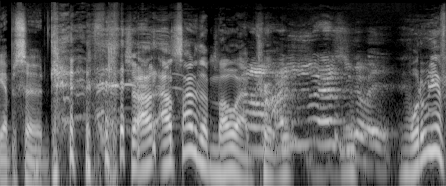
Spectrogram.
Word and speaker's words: Moab: Moab? Mob. Yeah, so that Friday The A is all right. silent.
